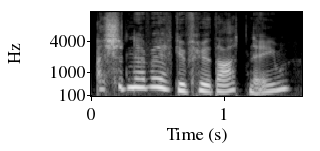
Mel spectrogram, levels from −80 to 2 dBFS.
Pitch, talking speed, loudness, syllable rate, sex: 275 Hz, 265 wpm, -15 LUFS, 5.6 syllables/s, female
